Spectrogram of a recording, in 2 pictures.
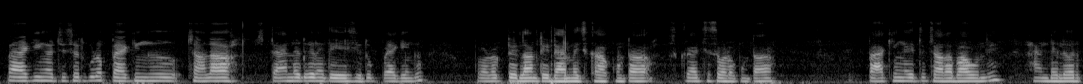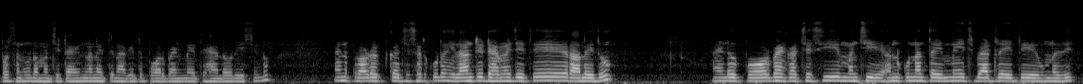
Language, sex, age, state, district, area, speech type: Telugu, male, 18-30, Andhra Pradesh, Srikakulam, urban, spontaneous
